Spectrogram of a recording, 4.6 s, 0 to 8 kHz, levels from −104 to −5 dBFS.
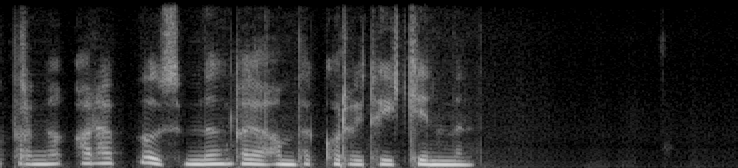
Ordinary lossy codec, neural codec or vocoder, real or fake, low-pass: none; codec, 16 kHz, 0.8 kbps, ZipCodec; fake; none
